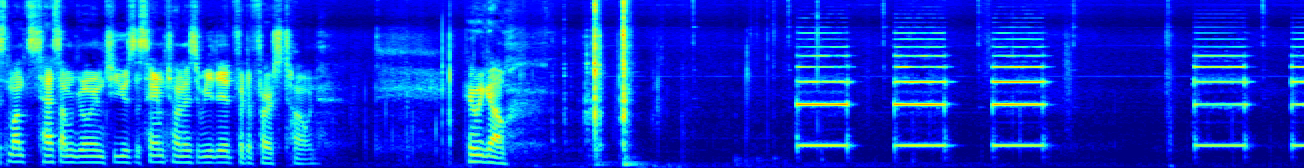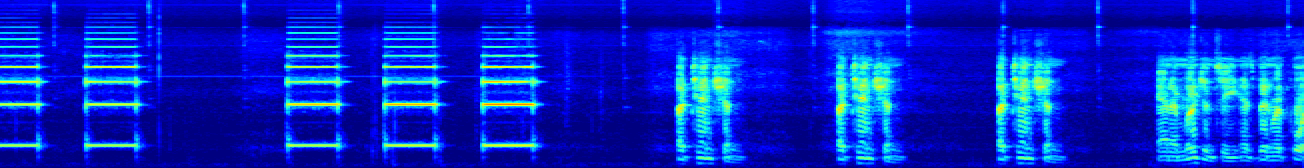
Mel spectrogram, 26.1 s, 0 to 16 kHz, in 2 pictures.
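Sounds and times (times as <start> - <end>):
fire alarm beeps: 7.9 - 10.7, 11.9 - 18.6.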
